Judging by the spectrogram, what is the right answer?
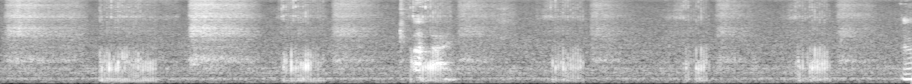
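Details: Soft, irregular snorting breaths about once a second against room noise: snoring.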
